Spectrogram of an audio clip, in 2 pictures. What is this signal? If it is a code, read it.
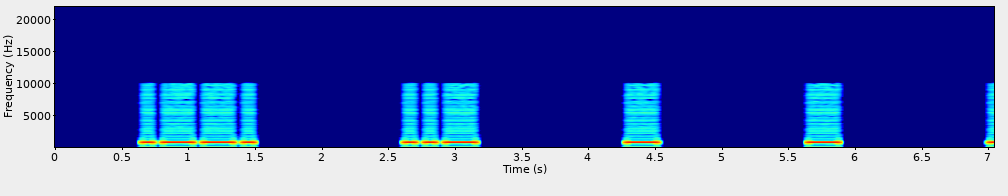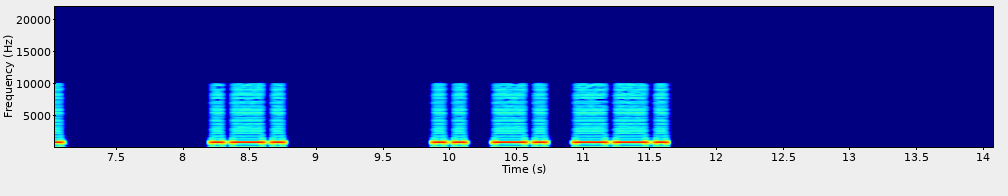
Morse code, heard as a keyed tone, about 16 wpm, spaced as for 7 wpm, 800 Hz. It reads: PUTTERING
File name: Special INGs / Special INGs-mp3s / VerySlowToFaster Ing @15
